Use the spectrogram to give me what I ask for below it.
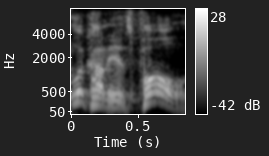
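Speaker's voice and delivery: ordinary talk, nothing marked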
